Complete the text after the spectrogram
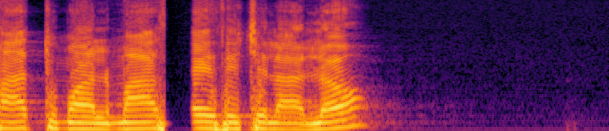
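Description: A man speaks with emotion into a microphone, amplified in a large room.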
